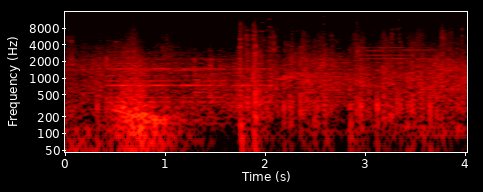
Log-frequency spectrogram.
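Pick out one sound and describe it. Footsteps patter on paving.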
